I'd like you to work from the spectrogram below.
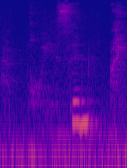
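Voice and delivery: soft whispered warning; hint at the danger in a hush; ominous whisper. A narrator's reading. Teacher whispering the twist to her class, hushed.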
